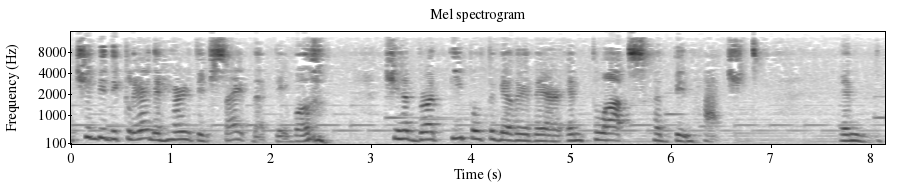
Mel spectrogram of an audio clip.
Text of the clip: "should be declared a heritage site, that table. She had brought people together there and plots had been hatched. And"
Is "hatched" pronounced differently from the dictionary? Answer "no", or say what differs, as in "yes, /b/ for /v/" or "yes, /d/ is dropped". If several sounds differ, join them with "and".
no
